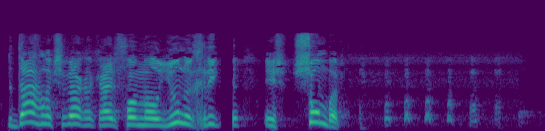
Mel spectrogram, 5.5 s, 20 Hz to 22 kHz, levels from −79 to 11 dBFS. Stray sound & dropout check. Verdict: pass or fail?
fail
